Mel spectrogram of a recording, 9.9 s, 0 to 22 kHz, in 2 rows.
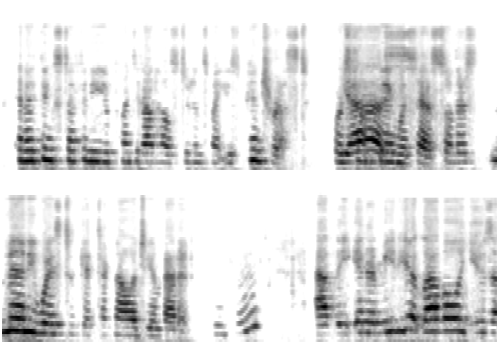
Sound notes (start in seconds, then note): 0.2 voiceover; 3.8 voiceover; 8.1 voiceover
